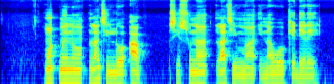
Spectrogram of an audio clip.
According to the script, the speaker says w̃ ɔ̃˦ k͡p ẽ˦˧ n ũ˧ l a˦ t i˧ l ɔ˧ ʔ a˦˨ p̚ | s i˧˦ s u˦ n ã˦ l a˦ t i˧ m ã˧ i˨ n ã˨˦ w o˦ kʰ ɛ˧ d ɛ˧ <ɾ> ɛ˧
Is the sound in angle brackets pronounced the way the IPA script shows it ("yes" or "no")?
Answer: yes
